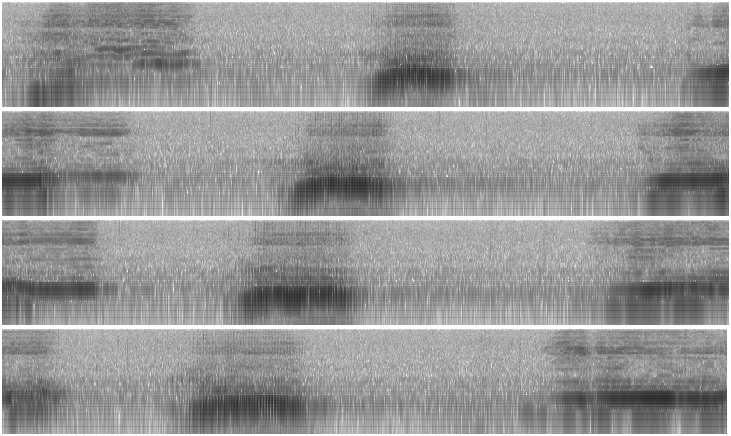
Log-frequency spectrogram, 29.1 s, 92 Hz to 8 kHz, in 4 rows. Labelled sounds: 0.4	1.9	humpback whale, 0.78 to 7.3 kHz
3.7	4.9	humpback whale, 0.78 to 7.6 kHz
6.8	8.6	humpback whale, 0.81 to 7.3 kHz
13.6	15.6	humpback whale, 0.81 to 7.1 kHz
17.0	17.3	humpback whale, 0.78 to 1.1 kHz
20.4	22.1	humpback whale, 0.81 to 7.2 kHz
24.1	24.4	humpback whale, 1.5 to 1.7 kHz
27.2	29.0	humpback whale, 0.78 to 7.2 kHz

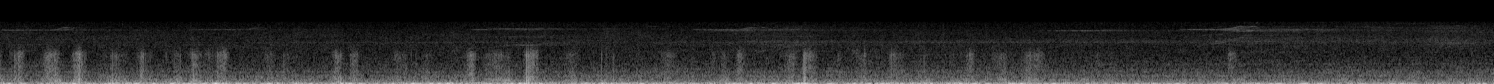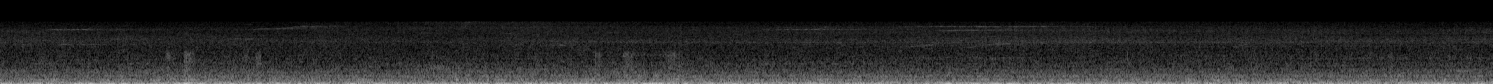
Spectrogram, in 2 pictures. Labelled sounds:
17.4	18.3	killer whale, 5.2 to 6.3 kHz

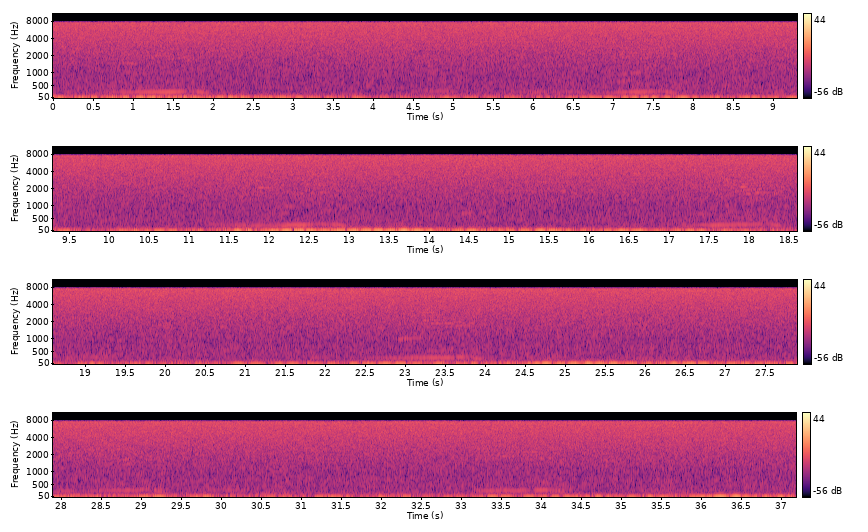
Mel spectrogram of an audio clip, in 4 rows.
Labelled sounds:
22.9	23.7	humpback whale, 0.96 to 2.0 kHz

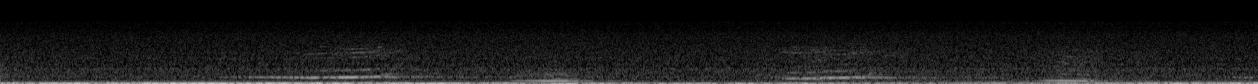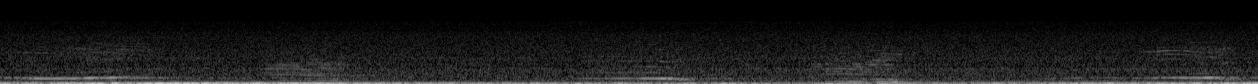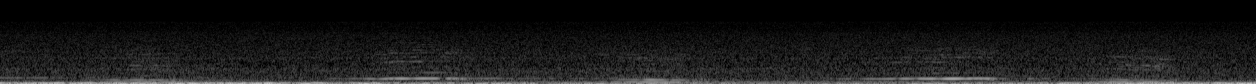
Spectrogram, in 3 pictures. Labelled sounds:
3.0	3.8	humpback whale, 1.5 to 2.1 kHz
7.8	8.5	humpback whale, 1.5 to 1.8 kHz
13.3	13.6	humpback whale, 1.9 to 2.1 kHz
15.3	15.6	humpback whale, 0.80 to 1.0 kHz
21.4	21.6	humpback whale, 1.5 to 1.6 kHz
24.0	24.4	humpback whale, 1.7 to 1.9 kHz
29.0	29.2	humpback whale, 0.96 to 1.1 kHz
36.2	36.8	humpback whale, 0.80 to 1.5 kHz

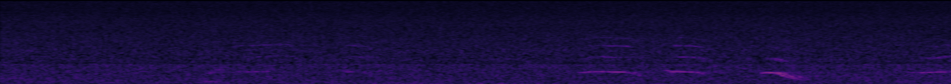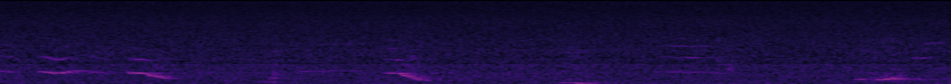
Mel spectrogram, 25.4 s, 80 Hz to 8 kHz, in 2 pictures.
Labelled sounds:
8.0	9.4	humpback whale, 1.4 to 1.6 kHz
10.3	10.5	humpback whale, 0.86 to 1.0 kHz
12.3	12.7	humpback whale, 0.96 to 1.1 kHz
13.2	14.7	humpback whale, 0.83 to 1.1 kHz
21.6	22.0	humpback whale, 0.96 to 1.6 kHz
24.8	25.3	humpback whale, 0.93 to 1.8 kHz

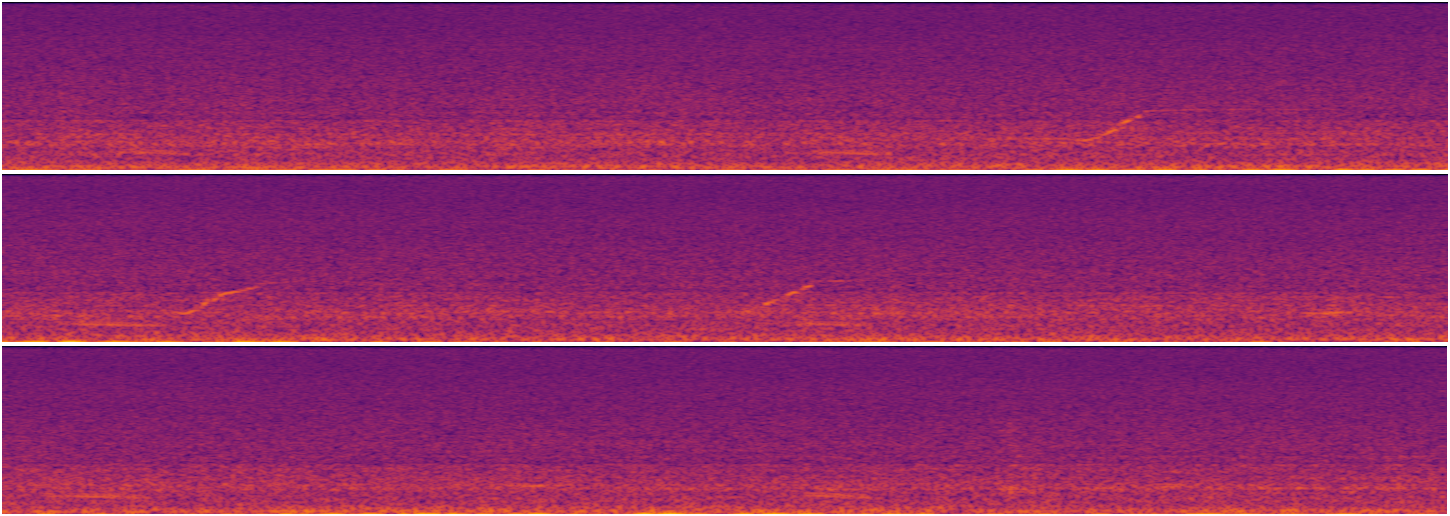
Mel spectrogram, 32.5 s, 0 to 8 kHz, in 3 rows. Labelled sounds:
8.4	8.7	humpback whale, 0.80 to 1.1 kHz
12.5	13.0	humpback whale, 0.80 to 1.1 kHz

